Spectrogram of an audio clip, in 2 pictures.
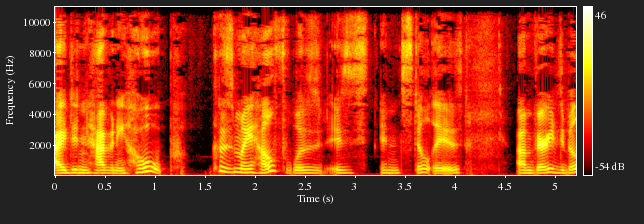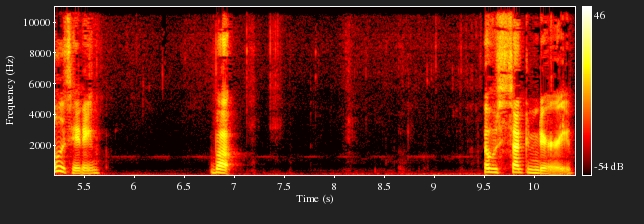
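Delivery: talking while eating, mouth full. Speaker describing their health struggles while eating cake, talking with mouth full. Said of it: "I'm sorry, I'm eating, like, a cake right now".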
